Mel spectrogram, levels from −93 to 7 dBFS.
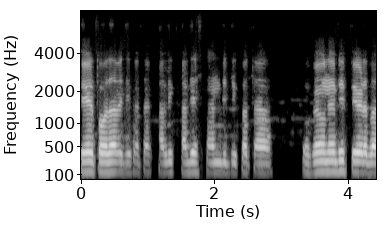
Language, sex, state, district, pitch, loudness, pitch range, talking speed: Bhojpuri, male, Bihar, Saran, 130 Hz, -17 LUFS, 130-135 Hz, 175 wpm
